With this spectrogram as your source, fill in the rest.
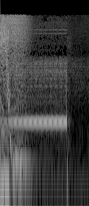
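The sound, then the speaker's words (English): A brief noisy click is followed by a steady electronic telephone tone that holds for about a second, then cuts off abruptly, leaving quiet. No one speaks. “Don't ever answer your phone. It could be the Senseless Bureau calling.”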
